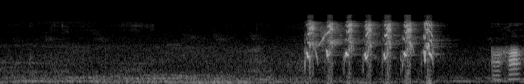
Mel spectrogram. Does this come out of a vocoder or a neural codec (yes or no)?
no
